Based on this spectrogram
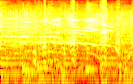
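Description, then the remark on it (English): A large crowd roars and cheers steadily, with many voices shouting over scattered clapping, loud throughout the short stretch. “Buried in those cheers and applause, I think not.”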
